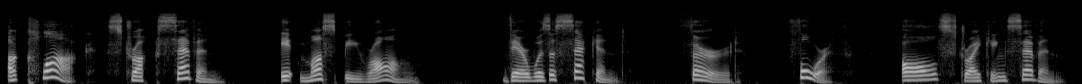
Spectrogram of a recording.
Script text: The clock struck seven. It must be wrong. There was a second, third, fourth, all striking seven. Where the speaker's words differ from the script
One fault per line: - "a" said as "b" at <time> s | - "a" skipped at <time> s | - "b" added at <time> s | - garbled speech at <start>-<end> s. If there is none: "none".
- "The" said as "A" at 0.1 s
